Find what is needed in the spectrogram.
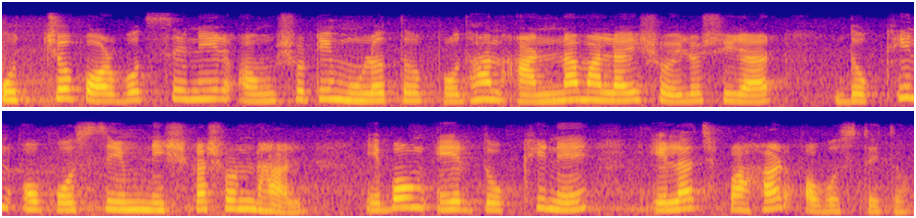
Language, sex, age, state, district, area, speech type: Bengali, female, 30-45, West Bengal, Howrah, urban, read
